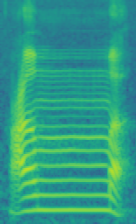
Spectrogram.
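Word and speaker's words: أَمَّا: Amma. Amma. Now you see that there is a sustained continuous nasal sound, okay, about 2 seconds.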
